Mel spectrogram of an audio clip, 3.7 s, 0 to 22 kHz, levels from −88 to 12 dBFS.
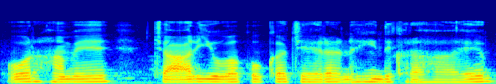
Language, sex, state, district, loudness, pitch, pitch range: Hindi, female, Madhya Pradesh, Bhopal, -19 LUFS, 125 Hz, 125-130 Hz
